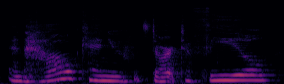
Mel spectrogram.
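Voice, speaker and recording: A woman's fairly high, somewhat breathy voice with a dark, mellow tone and calm delivery, on a very clean recording against a silent background. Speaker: coherence practice teacher. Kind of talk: guided practice and teaching conversation. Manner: slowed, calm pace.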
